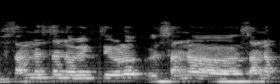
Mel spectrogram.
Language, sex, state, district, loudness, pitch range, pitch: Kannada, male, Karnataka, Koppal, -13 LUFS, 130-150 Hz, 145 Hz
